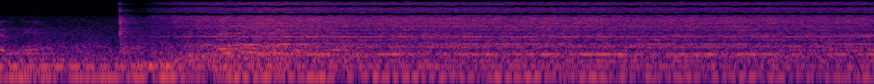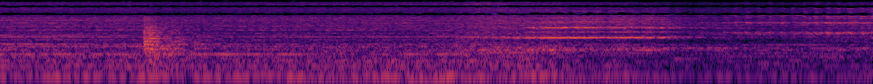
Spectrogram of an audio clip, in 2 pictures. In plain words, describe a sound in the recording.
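A band saw motor hums steadily.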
